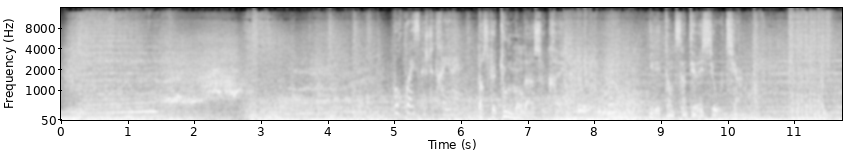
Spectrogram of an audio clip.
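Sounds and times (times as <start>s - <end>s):
car engine roar: 0.0s - 8.9s
car tires skidding and squealing: 0.1s - 4.6s
booming action-movie trailer music: 2.7s - 11.7s
speech: 5.2s - 10.6s.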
